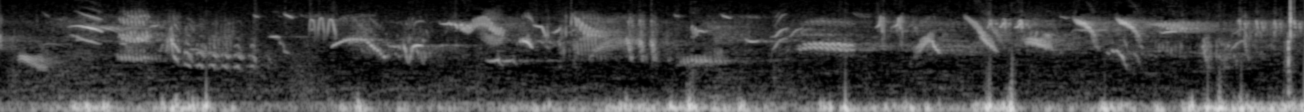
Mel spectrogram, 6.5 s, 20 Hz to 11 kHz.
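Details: Singing male Blue Rock Thrush, recorded 2019-03-24, pours out quick fluty phrases of sliding whistles and chattering notes. A loud low-pitched rumble runs throughout, with occasional clicks.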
